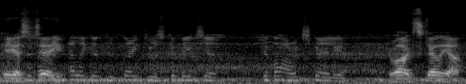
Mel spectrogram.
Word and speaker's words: Kvaratskhelia: Kvaratskhelia, that's how you say it.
